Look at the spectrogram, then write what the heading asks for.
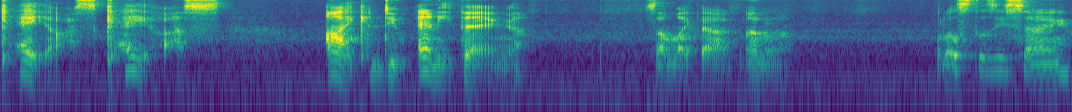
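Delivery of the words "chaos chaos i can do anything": very slow, breathy whisper with a savored rhythm. Practicing a character's line to get the cadence right, doing a Jevil impression. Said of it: "I want to try to get that cadence right".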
